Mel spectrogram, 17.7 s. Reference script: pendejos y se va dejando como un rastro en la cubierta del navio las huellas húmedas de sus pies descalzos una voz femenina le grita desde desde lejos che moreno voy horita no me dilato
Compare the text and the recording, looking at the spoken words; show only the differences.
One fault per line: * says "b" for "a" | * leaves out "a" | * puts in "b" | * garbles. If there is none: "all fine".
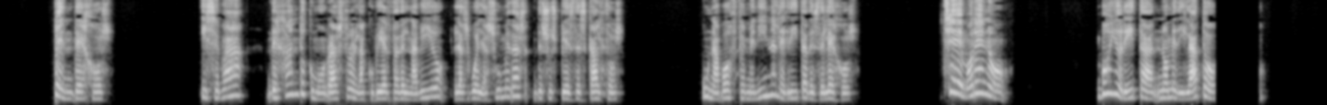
* leaves out "desde"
